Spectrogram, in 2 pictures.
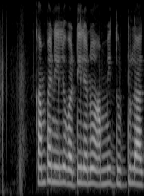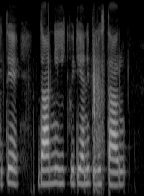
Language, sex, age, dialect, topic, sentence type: Telugu, female, 18-24, Southern, banking, statement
